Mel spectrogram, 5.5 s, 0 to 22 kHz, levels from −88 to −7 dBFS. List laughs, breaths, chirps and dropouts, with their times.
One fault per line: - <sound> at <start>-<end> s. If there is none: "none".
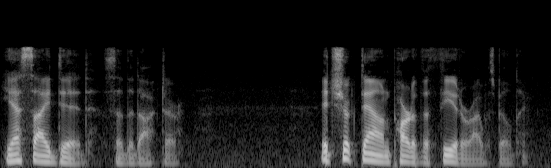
none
